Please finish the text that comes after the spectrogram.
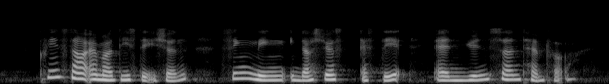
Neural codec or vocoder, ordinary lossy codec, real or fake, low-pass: codec, 24 kHz, 1.2 kbps, DualCodec; none; fake; 5.4 kHz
